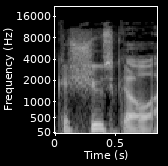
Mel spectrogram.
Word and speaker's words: Kosciuszko: Some people say it's pronounced Kosciuszko. I like to say Kosciuszko.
